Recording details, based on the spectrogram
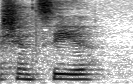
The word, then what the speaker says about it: Shenseea: I know he did a song with um, Shenseea. Is it Shenseea? Is it? Am I saying it right? Shenseea.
